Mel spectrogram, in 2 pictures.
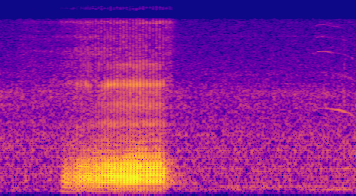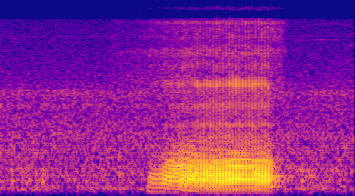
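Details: Snoring from Sugar, a sleeping Shar Pei puppy, with two strong, gravelly snores about three seconds apart, each close to a second long, and near silence between them.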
